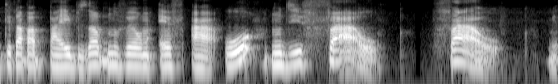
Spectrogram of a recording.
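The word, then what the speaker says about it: Vau: V en allemand, il est toujours, il n'est pas prononcé tant que V. C'est comme si c'est F lié. Ou dit FAO.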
